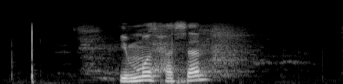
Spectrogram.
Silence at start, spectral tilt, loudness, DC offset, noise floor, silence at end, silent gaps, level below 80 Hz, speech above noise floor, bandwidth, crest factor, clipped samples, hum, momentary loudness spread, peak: 1.2 s; -6 dB/octave; -18 LUFS; under 0.1%; -60 dBFS; 1.05 s; none; -54 dBFS; 43 dB; 8 kHz; 20 dB; under 0.1%; none; 23 LU; -2 dBFS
